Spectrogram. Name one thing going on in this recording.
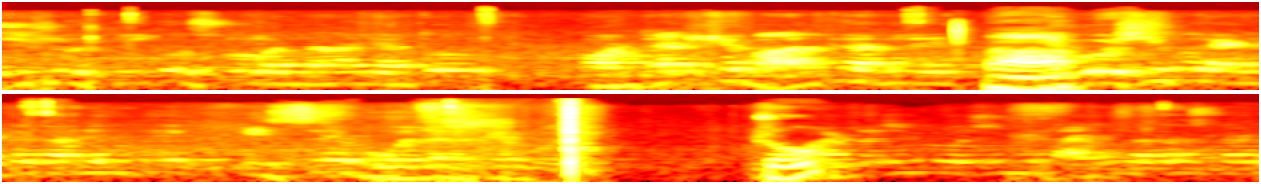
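A young man speaks calmly into a microphone, lecturing.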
